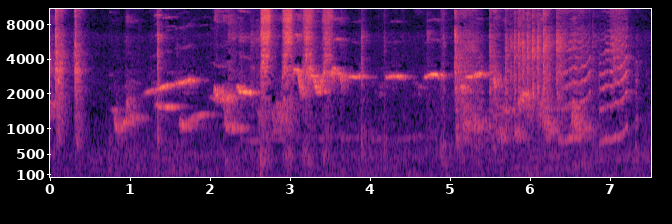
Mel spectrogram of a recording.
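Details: Female white-rumped shama, described as a fighter, singing: clear whistled notes that slide up and down, broken by harsh buzzy bursts and rapid chattering trills, with short pauses between phrases.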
